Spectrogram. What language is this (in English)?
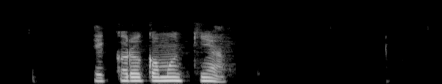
Odia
